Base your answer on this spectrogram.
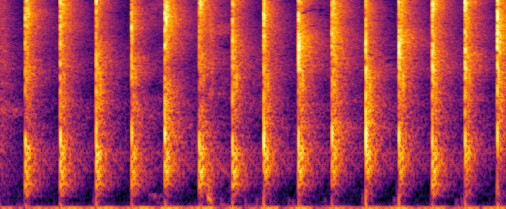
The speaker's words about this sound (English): Okay, you can stop clapping. Sorry.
